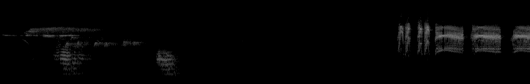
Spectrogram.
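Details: Mountain chickadee: a long, scratchy, harmonic note slides downward, followed by a short burst. After a pause come five harsh, buzzy notes in quick succession, each about a quarter second long.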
